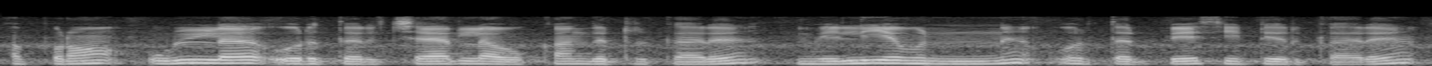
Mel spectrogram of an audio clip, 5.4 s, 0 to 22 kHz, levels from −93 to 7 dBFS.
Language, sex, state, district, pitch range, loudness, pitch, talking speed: Tamil, male, Tamil Nadu, Nilgiris, 145-175 Hz, -17 LUFS, 155 Hz, 100 wpm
